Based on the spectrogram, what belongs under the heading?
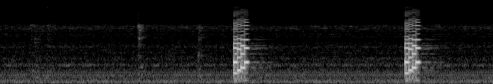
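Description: Two short horn toots, about a second and a half apart, loud over a faint steady background.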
